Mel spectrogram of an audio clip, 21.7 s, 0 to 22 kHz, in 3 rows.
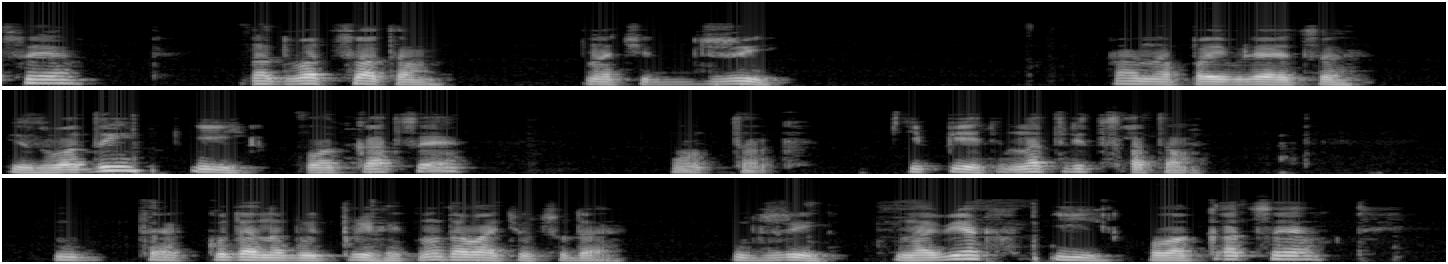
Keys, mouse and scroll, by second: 1.1 click, 3.5 g, 7.7 i, 9.8 click, 13.4-15.1 scroll down 3, 15.1 middle click, 16.5 g, 19.4 i.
